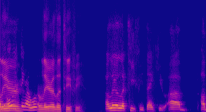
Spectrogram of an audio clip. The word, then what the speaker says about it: Ilir Latifi: First up, Derek Lewis is taking on a brand new heavyweight, Ilir Latif, if I'm saying it right. Now, the only thing I will... Ilir Latifi.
